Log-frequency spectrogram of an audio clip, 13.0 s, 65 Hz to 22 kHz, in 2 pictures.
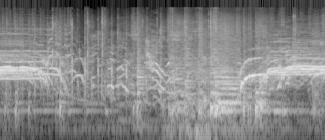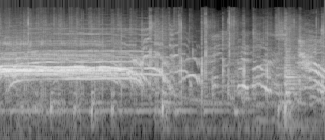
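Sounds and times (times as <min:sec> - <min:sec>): crowd of fans screaming: 0:00.0 - 0:01.8, 0:03.5 - 0:10.6.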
